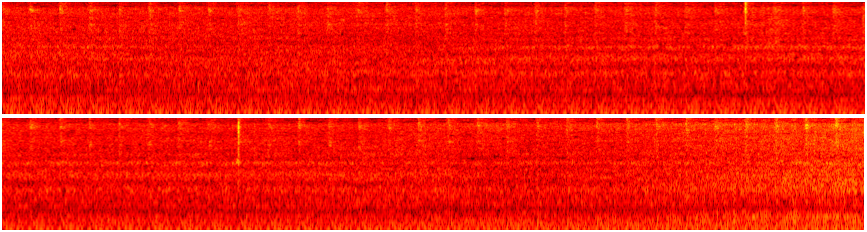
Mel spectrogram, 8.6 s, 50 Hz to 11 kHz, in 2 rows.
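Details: 2008 Ford Mustang GT (S197) V8 donor engine with 75,000 miles, just installed as a replacement for the noisy original; steady, even idle with regular low beat, no knocks or stumbles.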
